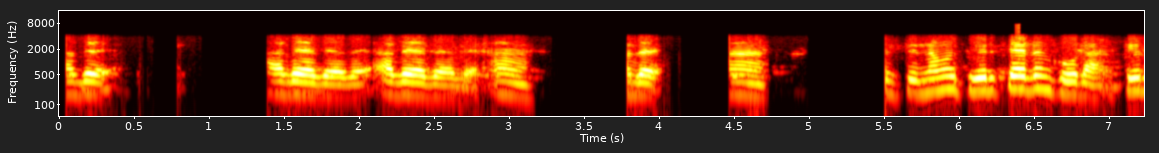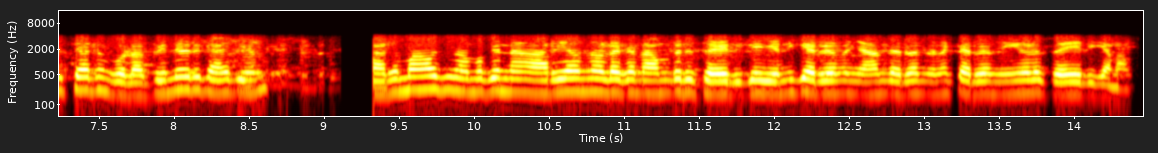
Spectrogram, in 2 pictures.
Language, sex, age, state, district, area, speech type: Malayalam, female, 60+, Kerala, Thiruvananthapuram, urban, conversation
